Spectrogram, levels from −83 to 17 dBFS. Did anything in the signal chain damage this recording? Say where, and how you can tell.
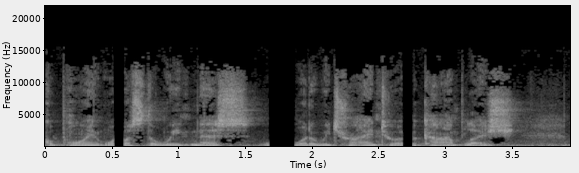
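Yes. The driver or buffer stage missed its deadlines, leaving blocks of digital silence at 0.51–0.60 s, 1.68–1.88 s and 2.68–2.76 s. Each hole drops hard to silence and back with no fade. The 85 ms gaps fit a 4096-sample buffer.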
